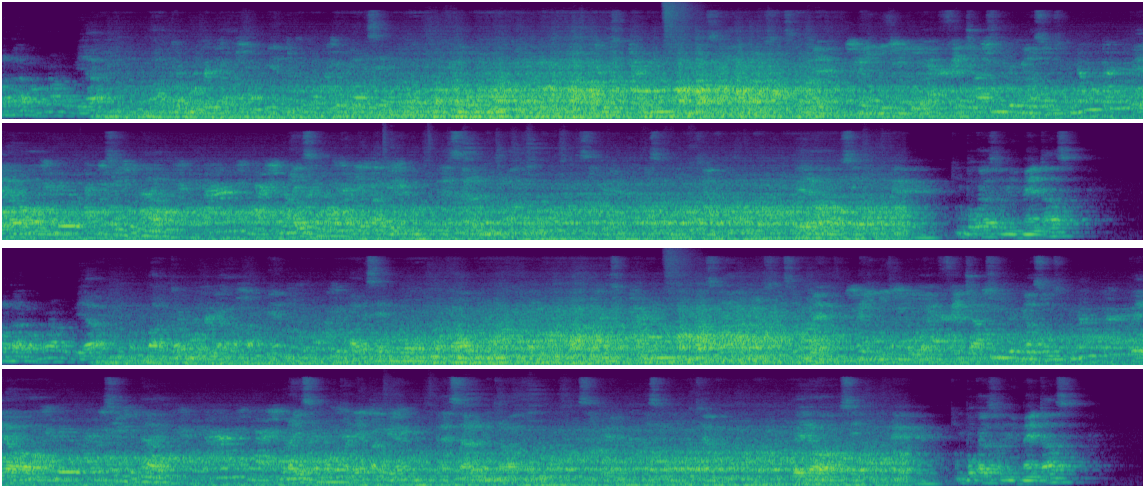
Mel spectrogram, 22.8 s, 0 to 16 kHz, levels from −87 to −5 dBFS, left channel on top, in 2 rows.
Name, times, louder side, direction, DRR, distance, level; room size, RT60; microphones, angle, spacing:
voice 1, 0.0-3.0 3.5-10.8 11.3-13.2 14.2-16.9 17.1-18.7 19.3-22.1, right 2 dB, 75° right, -11 dB, 1.0 m, -31 dB
sound 1, 0.9-20.5, left 1 dB, 30° left, 0.4 m, -26 dB
3.7 x 2.3 x 2.4 m, 0.89 s
head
